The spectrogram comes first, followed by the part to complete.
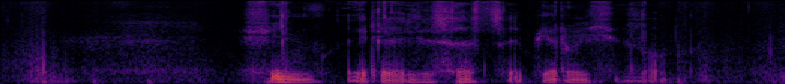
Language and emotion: Russian, neutral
